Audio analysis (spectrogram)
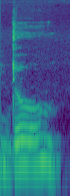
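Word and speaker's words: doh: We have already seen that we have the major scale, which is do, re, mi, fa, sol, la, ti, do. So the first note is called do, as in D-O-H, do.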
